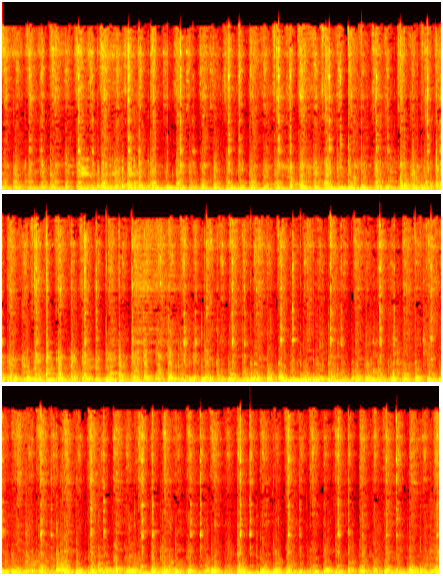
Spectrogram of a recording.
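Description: Drum circle of many hand drums, djembes and congas, played together in a fast, dense groove over a repeating low bass line.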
